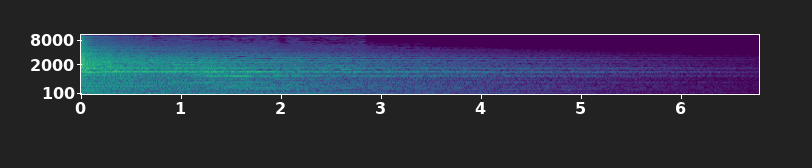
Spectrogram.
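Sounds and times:
short musical sting: 0.0s - 4.4s.

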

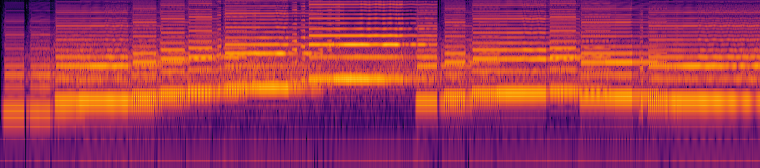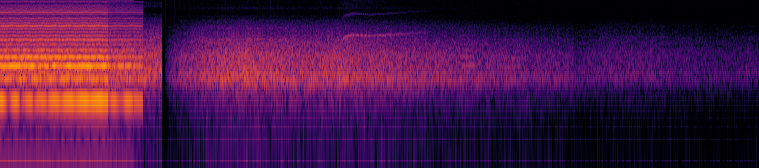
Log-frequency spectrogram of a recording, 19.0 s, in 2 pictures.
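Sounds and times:
national anthem: 0.0s - 11.6s.

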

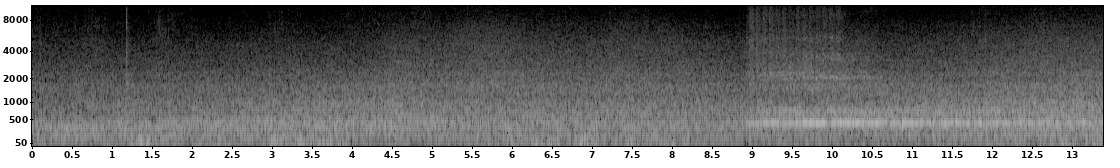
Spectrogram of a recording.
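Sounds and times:
world ambience: 0.2s - 13.3s.

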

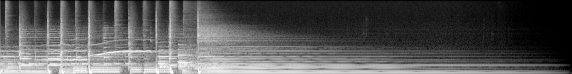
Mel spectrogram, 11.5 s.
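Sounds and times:
bongo drums: 0.0s - 5.4s.

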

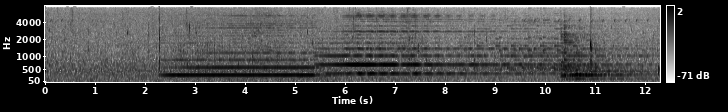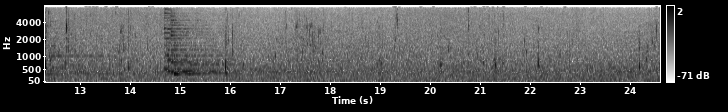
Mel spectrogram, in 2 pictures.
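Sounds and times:
ambient music: 2.4s - 13.5s, 14.7s - 16.3s.

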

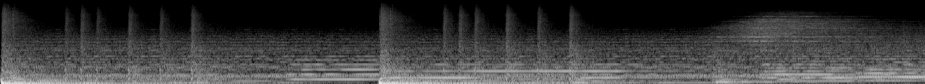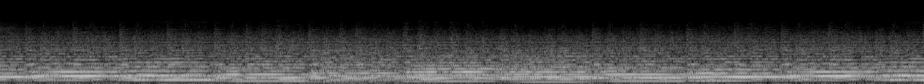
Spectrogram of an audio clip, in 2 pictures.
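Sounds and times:
victory music loop: 0.0s - 18.4s.

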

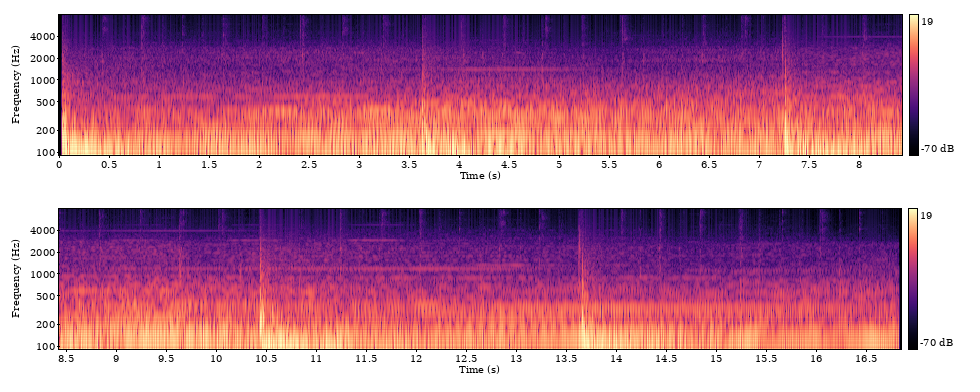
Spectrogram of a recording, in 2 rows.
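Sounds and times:
tense music loop: 0.0s - 16.8s.

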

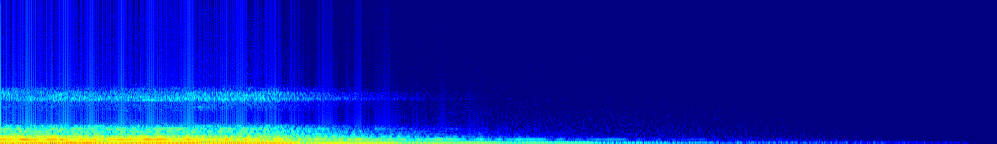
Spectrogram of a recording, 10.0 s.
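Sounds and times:
chamber choir singing: 0.0s - 4.7s.

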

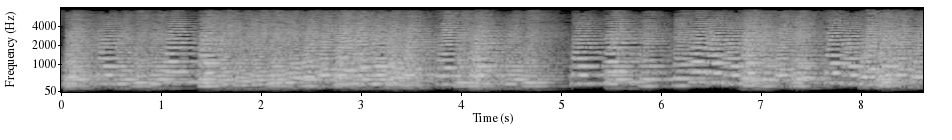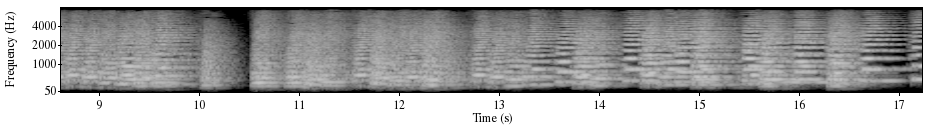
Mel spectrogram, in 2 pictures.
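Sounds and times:
horn: 0.0s - 17.2s.

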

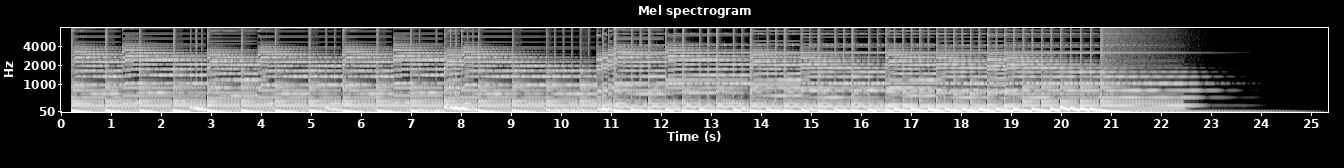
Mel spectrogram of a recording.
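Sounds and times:
victorious brass bell ringing: 0.2s - 23.8s.

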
